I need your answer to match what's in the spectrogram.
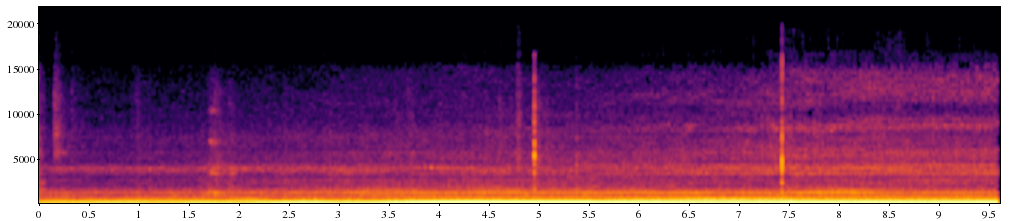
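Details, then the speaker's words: Yamaha EF2000is 2 kW inverter generator outdoors below zero in January, powering a house's lights: steady, even hum at raised speed, not wide open, no misses or knocks; running healthy under load. "it's not wide open it's definitely dry quite a bit but this is what we got running on the generator"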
